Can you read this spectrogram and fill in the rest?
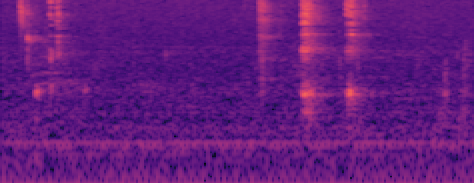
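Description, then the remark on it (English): Quiet sipping of Douce cognac from a glass: a few soft wet slurps and lip clicks, two sharper ones near the middle, over a low steady hum with no talking. “Pardon me as I take a sip of this Douce.”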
